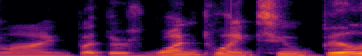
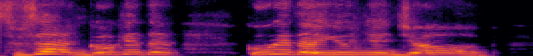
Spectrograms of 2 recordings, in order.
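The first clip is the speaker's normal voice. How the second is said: put-on French accent spoken with raised pitch; 8 semitones higher than usual. Quoting her mom's advice to her, in her mom's French accent. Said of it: "in her French accent".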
